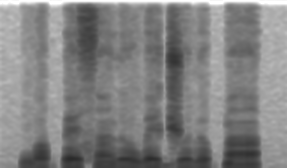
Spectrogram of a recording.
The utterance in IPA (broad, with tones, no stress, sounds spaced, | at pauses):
w ɔ˧ k͡p ɛ˧ s ã˧ l o˧ w ɛ˧ d͡ʒ o˧ l o˦ k͡p ã˦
